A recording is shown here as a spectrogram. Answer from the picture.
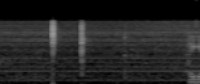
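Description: Steady electrical hum, with two small clicks about a third of a second apart a little after half a second in, as the RC transmitter's controls are handled.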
